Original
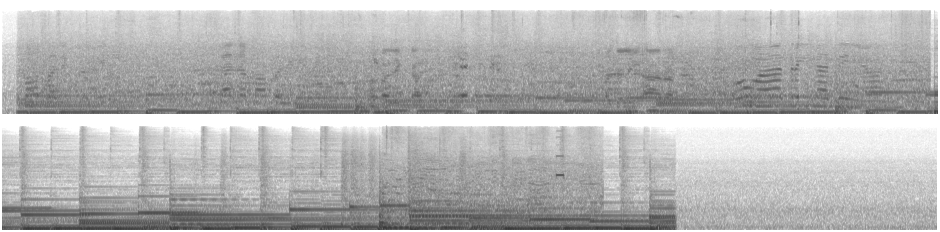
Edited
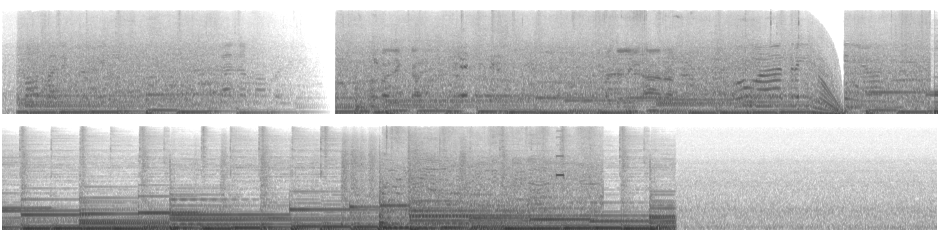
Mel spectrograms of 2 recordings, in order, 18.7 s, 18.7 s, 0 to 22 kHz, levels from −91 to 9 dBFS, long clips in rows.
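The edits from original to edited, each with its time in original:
0:01.86–0:03.33: fade out quadratic
0:08.05: tape stop 0.37 s

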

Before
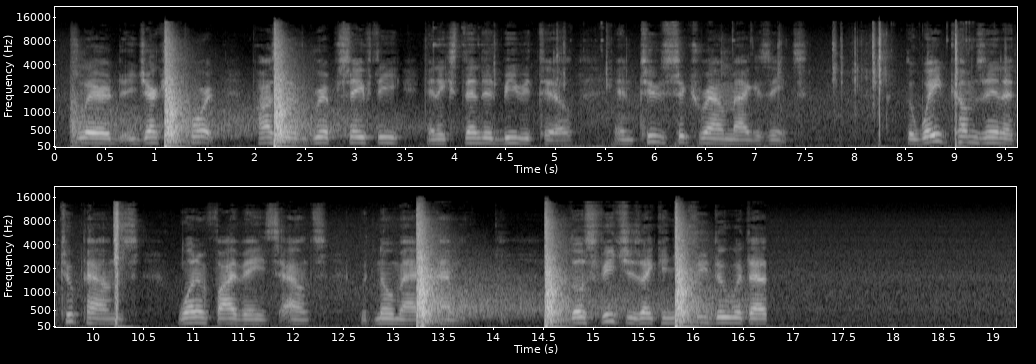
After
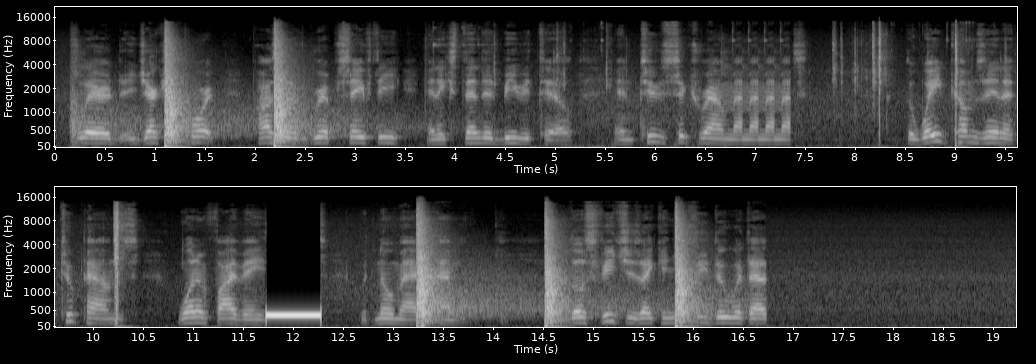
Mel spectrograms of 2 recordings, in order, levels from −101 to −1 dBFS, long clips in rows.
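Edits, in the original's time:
0:06.71: stutter in place 0.16 s, 4 plays
0:11.73–0:12.28: beep over 357 Hz −14.5 dBFS

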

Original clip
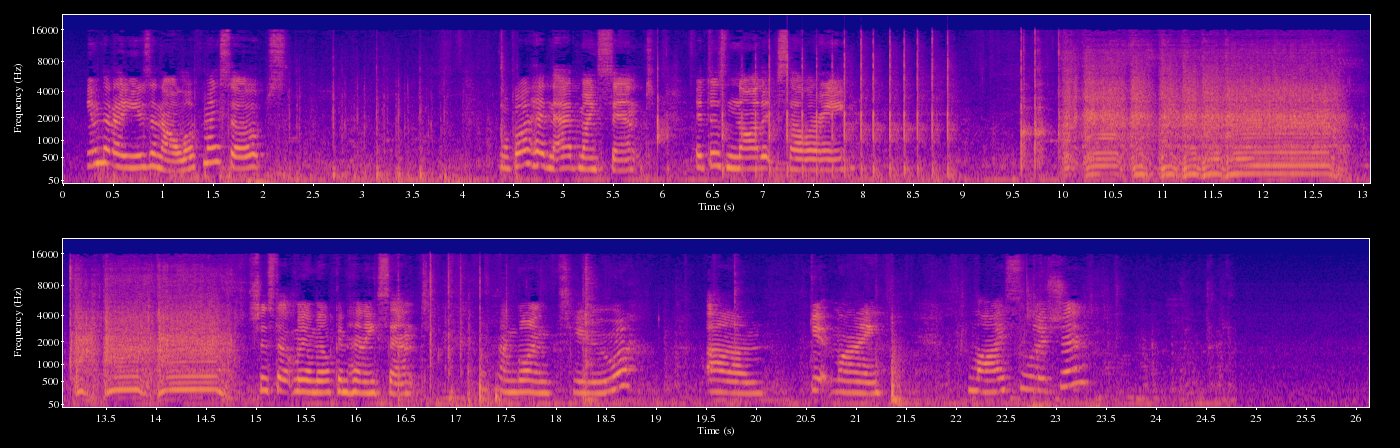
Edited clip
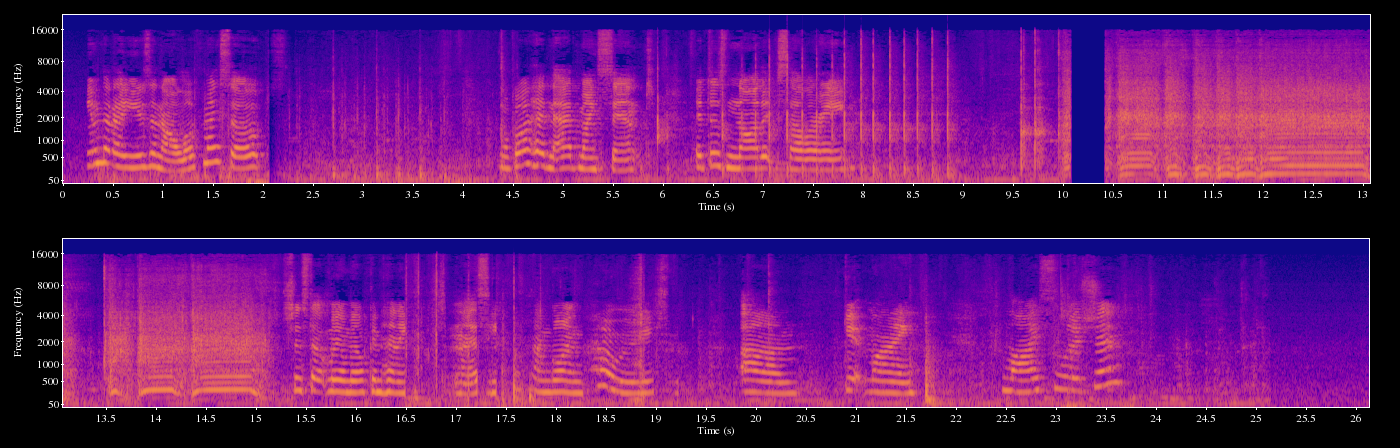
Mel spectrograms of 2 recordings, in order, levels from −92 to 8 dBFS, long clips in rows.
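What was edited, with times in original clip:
0:02.06–0:02.55: fade in
0:10.08: splice in silence 0.34 s
0:16.15–0:17.06: reverse
0:17.93–0:18.88: reverse

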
